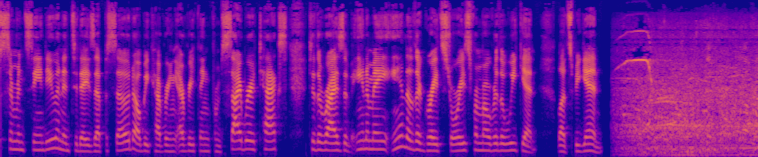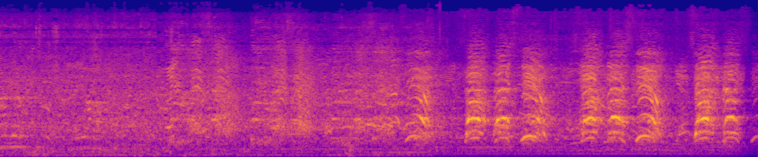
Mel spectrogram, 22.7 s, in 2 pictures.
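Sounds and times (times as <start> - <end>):
speech: 0.0 - 9.5
crowd of Trump supporters roaring at the Million MAGA March: 9.2 - 22.7.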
